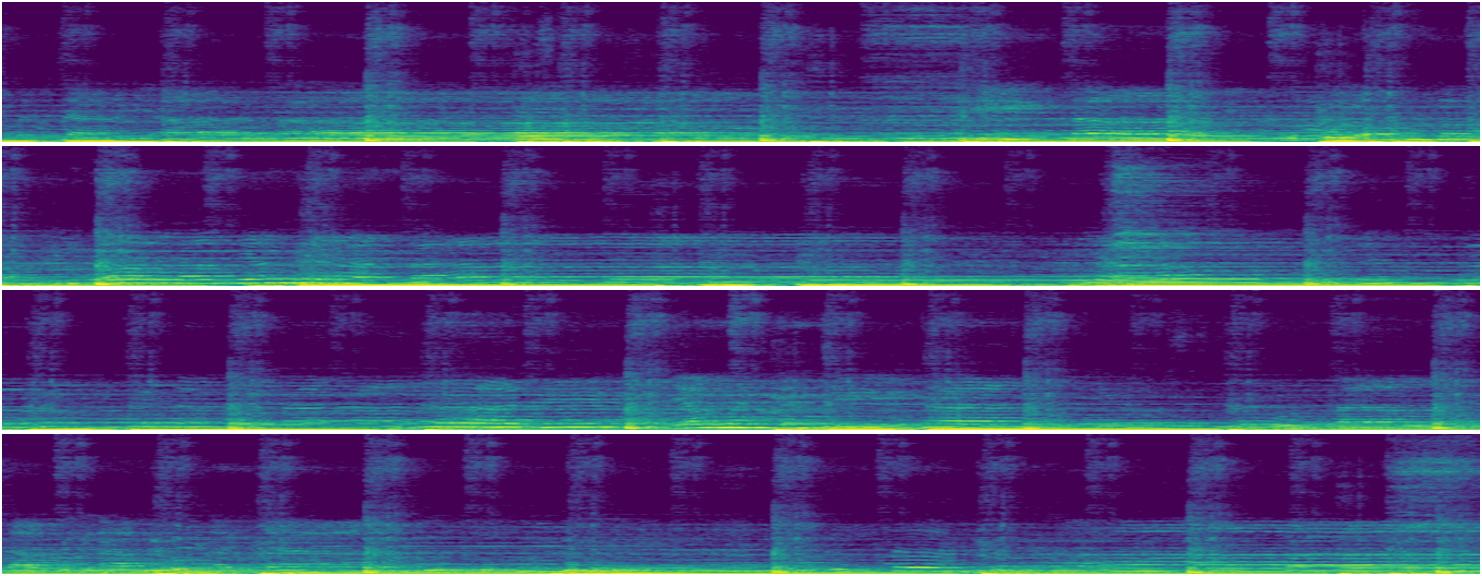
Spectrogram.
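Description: Live band playing a song with a singer: electronic keyboard, electric guitar, bass and drums with a steady beat.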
